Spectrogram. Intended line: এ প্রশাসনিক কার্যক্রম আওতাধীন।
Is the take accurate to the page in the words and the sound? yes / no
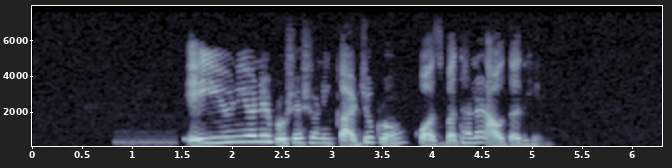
no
